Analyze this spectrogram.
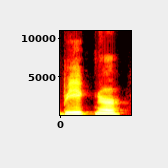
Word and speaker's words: Buechner: Frederick Buechner, who is spelled B-U-E-C-H, not B-E-E, but it's pronounced Buechner.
